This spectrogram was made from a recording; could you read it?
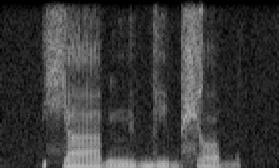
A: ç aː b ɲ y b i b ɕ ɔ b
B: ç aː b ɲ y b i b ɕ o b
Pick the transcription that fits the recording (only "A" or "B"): A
